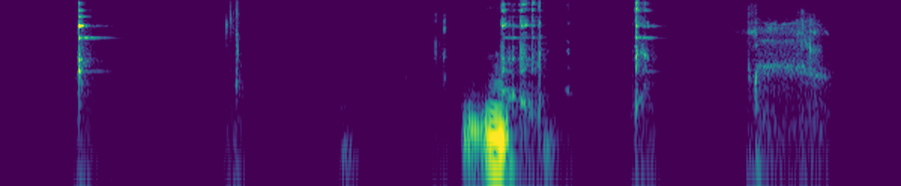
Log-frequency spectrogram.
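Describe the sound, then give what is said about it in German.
A small glass lid is clinked against a whisky nosing glass several times, bright taps with a brief ring, separated by pauses, plus a short rattling scrape midway. “Das ist ein äh, Whiskyglas. Ah. Ein Nosingglas mit einem kleinen Deckelchen.”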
